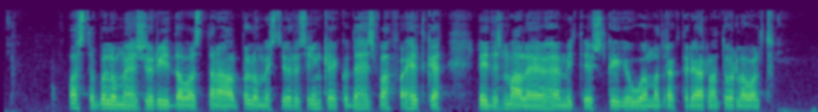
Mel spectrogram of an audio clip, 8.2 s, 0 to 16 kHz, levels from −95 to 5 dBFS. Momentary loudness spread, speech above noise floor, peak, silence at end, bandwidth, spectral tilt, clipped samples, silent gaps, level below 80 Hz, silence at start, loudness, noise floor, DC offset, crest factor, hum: 5 LU; 38 dB; -4 dBFS; 0.45 s; 11.5 kHz; -3.5 dB/octave; under 0.1%; none; -62 dBFS; 0.7 s; -21 LUFS; -60 dBFS; under 0.1%; 20 dB; none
